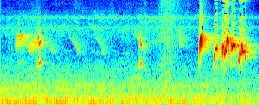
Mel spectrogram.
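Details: Mature wild-caught female red-whiskered bulbul, caged, used to spur males; a short whistled note and a few faint chips early, quiet in between, then a quick, lively phrase of five or six sweet, bubbling notes.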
